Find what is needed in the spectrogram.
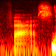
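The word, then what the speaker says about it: Vassa: Vasa, how do we say this? – I say Vasa. – Vasa, yeah. Vasa? Yeah, it's Vasa.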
